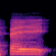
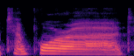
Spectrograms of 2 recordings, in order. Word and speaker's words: tempeh: But other than that, everybody loves tempeh. Mhm. They don't always remember how to say it. Some say tempeh or Oh, I hear whatever. everything. I hear tempura, Oh, tempeh, tempura.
